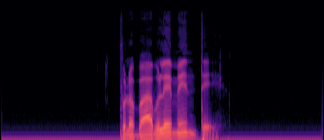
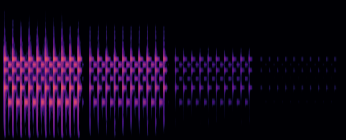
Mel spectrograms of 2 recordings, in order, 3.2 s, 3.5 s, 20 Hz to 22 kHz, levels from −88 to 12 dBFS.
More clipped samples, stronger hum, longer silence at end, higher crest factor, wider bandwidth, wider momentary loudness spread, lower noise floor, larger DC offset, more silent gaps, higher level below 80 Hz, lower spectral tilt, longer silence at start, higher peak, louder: neither; first, 60 Hz at -45 dBFS vs none; second, 0.95 s vs 1.8 s; second, 18 dB vs 24 dB; first, 13.5 kHz vs 12 kHz; about the same, 13 LU vs 12 LU; second, -48 dBFS vs -75 dBFS; neither; neither; first, -40 dBFS vs under -90 dBFS; first, -8 dB/octave vs 4 dB/octave; first, 1.2 s vs 0.05 s; about the same, -8 dBFS vs -8 dBFS; about the same, -24 LUFS vs -25 LUFS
